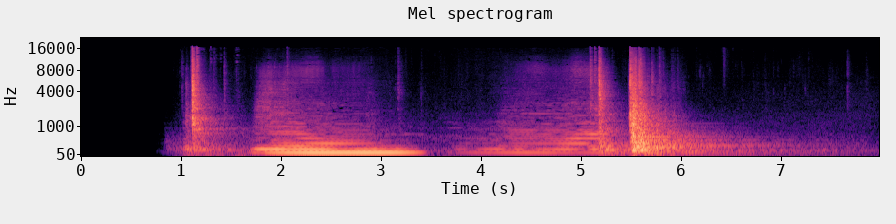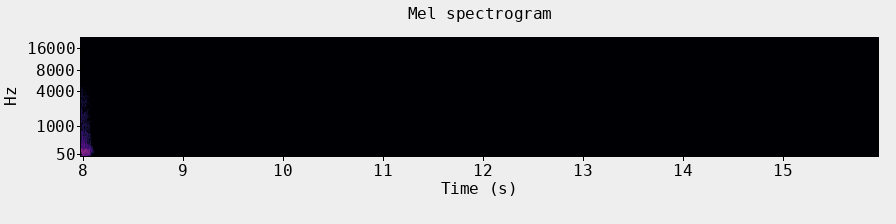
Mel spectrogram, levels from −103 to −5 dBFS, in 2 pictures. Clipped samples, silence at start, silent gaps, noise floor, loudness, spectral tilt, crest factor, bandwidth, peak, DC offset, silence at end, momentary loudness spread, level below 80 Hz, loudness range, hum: under 0.1%; 1 s; none; -63 dBFS; -27 LUFS; -5 dB/octave; 28 dB; 16.5 kHz; -4 dBFS; under 0.1%; 9.1 s; 23 LU; -42 dBFS; 2 LU; none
